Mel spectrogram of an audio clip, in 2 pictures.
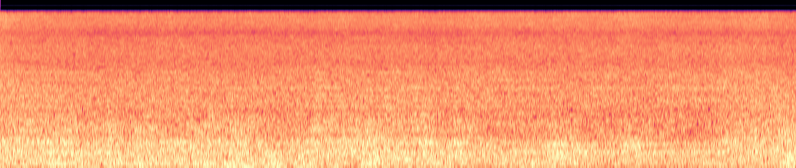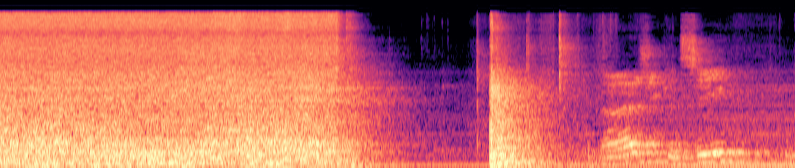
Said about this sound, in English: I'll just go ahead and rinse this off real quick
